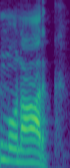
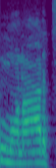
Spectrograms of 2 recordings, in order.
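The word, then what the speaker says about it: monarch: इस जगह पे देखिए मोनार्क, यहाँ जो सी एच है उसका प्रोनाउंसिएशन का आ रहा है, ना कि मोनार्च आ रहा है।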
